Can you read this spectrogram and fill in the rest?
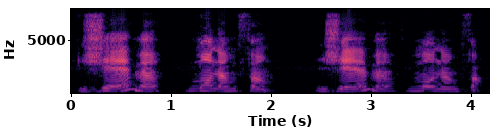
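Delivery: slow, careful j'aime mon enfant; teacher demo, very slow; slow model phrase. Shown as a demonstration. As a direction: say it slowly for learners to copy. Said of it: "y también puedo decir".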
